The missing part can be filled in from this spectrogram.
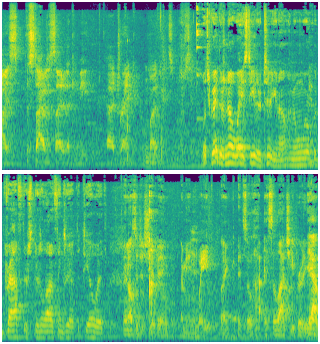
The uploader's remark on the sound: Recorded last Sunday at Three’s Brewing. Winter Can Jam event.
